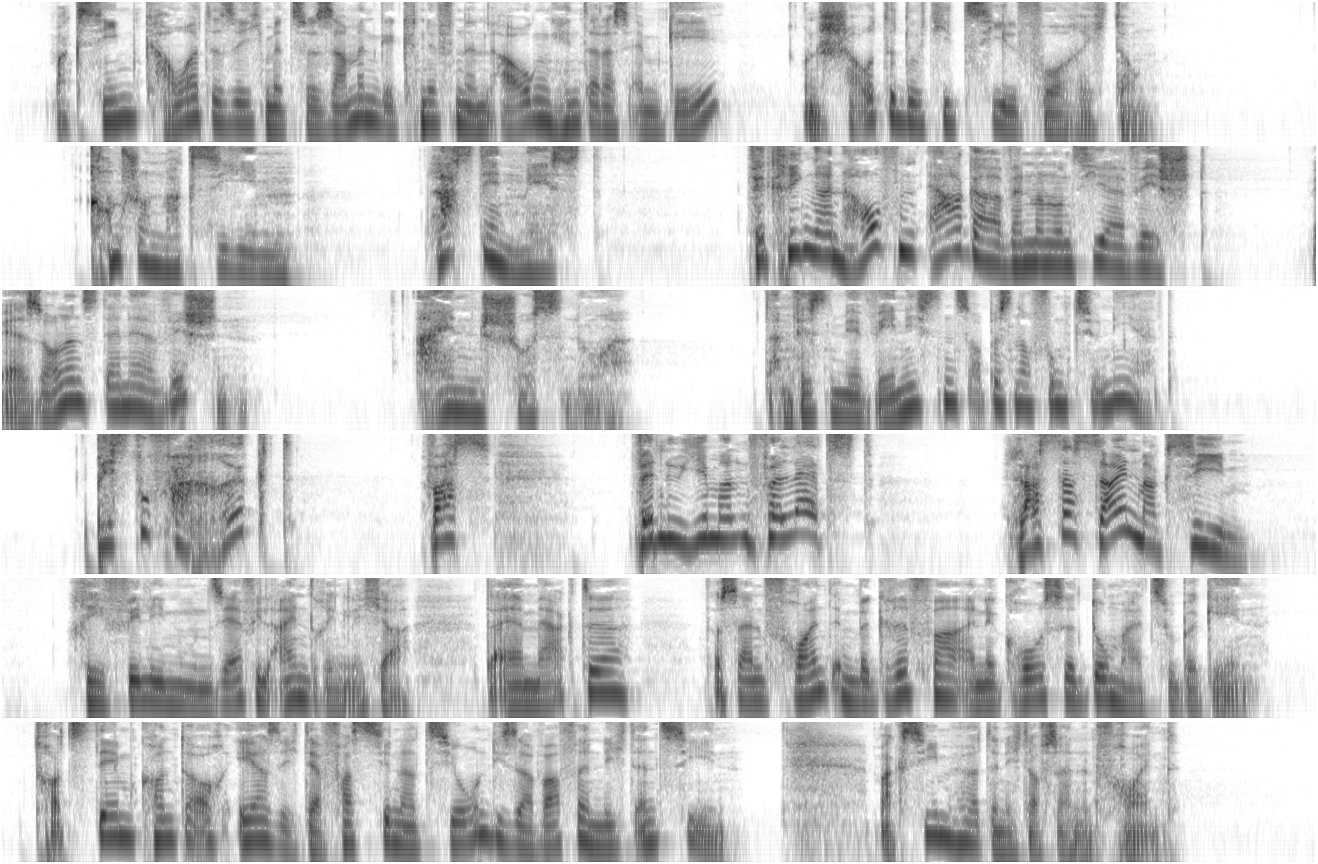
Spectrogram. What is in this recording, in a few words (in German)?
Hoerbuch, westfaelisch dialekt; Roter Herbst; Stimmwerk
